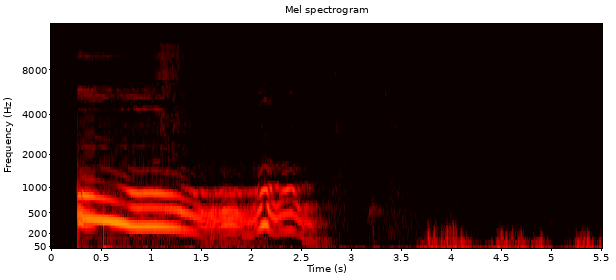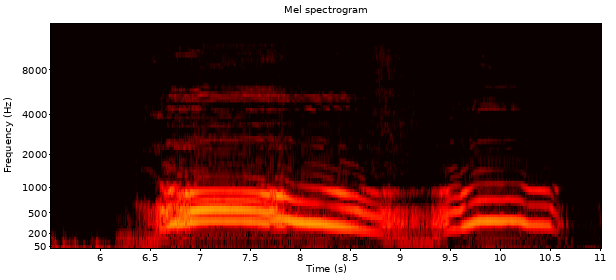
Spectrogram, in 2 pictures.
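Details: A gray wolf in Montana gives long, wavering howls that slide and bend in pitch, with a pause between them.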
